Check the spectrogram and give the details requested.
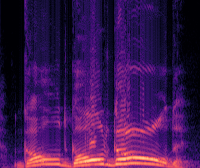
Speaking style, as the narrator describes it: he cried

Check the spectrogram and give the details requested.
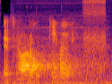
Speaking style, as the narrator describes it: Zelensky said, his voice even more distorted by the static

